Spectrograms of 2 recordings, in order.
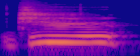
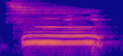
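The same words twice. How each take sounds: First: "Zh" as a deeper buzzed Z; deeper H sound. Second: "Z" as a held buzz, no H; vibrating Z sound. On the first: Teacher showing the added H, deeper buzzed Zh. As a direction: add the H to deepen "Zh". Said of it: "when I added the H". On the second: Teacher showing Z before adding H, plain buzzed sound. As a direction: buzz the "Z" by itself. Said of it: "as soon as you understand". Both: Shown as a demonstration.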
